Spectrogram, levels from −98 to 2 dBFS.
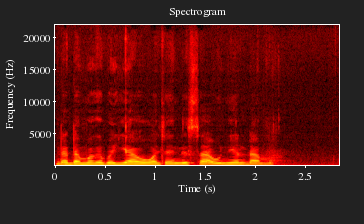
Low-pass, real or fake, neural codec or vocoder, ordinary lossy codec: none; fake; vocoder, 44.1 kHz, 128 mel bands, Pupu-Vocoder; none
